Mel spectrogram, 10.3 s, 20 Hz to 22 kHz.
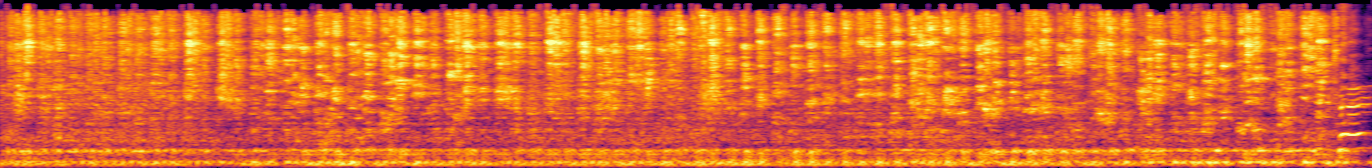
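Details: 2000 Harley-Davidson Sportster 1200 Evo, carbureted, revived after sitting 10 years with cleaned tank and reinstalled carb, before its first ride: steady V-twin idle with a loose, even lope, no knocks or rattles; normal idle.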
